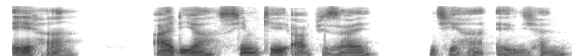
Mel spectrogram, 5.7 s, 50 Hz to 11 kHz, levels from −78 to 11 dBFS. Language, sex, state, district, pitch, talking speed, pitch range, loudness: Chhattisgarhi, male, Chhattisgarh, Rajnandgaon, 105 Hz, 95 wpm, 100-115 Hz, -20 LUFS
